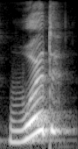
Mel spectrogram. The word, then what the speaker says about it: would: the way all these these modal verbs have a silent l so they're pronounced would just like the word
